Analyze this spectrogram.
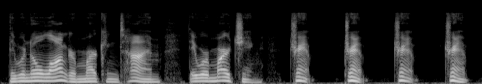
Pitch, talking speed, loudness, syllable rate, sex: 140 Hz, 160 wpm, -18 LUFS, 5.2 syllables/s, male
